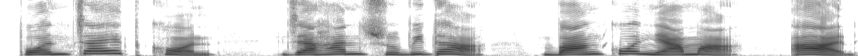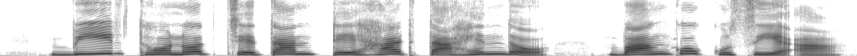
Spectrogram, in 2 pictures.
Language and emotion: Santali, neutral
